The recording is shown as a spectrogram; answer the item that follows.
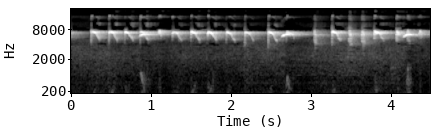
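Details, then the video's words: Red-headed kemade bird singing as lure audio meant to prompt quiet kemade and to train young kemade. Continuous very high twittering made of quick chirped notes, several per second, in steady pulsing bursts with one short gap. "SUARA PANCINGAN BURUNG KEMADE KEPALA MERAH"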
